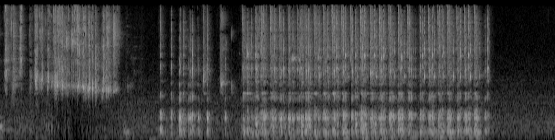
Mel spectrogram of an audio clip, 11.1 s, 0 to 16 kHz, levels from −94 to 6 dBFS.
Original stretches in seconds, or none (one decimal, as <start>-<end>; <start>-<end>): 0.0-11.1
